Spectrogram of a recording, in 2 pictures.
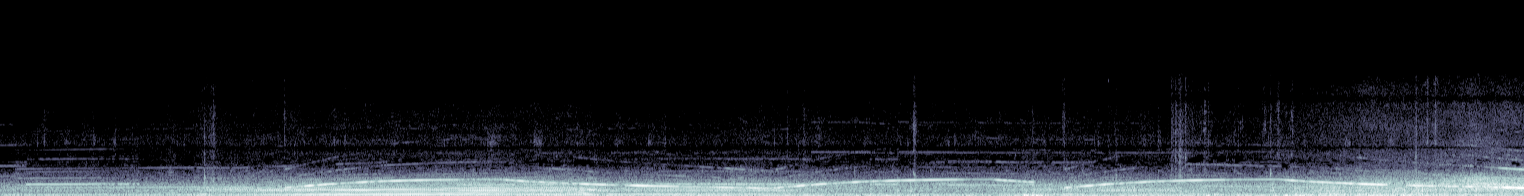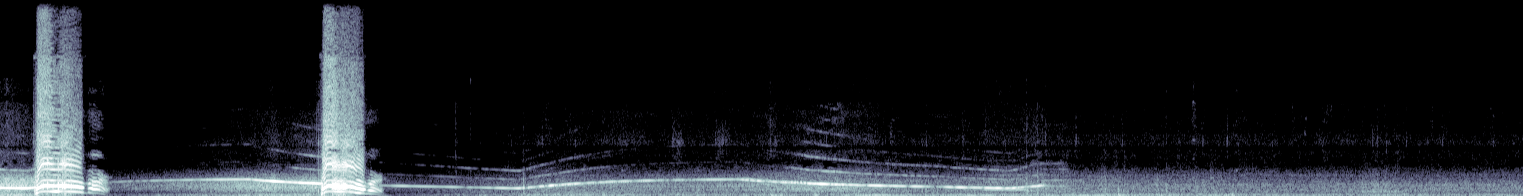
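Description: Police siren on a slow wail, rising and falling about every four to five seconds, heard from inside a moving patrol car over engine and road noise, with two short, very loud blasts in the middle. The siren stops near the end.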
